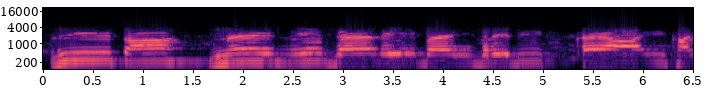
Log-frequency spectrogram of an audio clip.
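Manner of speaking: very slow, words stretched and repeated; halting stumbling reading. Shown as a demonstration. Teacher mimics a child reading badly, halting. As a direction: stumble like a struggling reader. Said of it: "ऐसे नहीं पढ़ना".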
